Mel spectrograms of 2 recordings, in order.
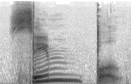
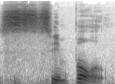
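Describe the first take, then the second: First: The stress is on the first syllable. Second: The stress is on the second syllable. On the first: The speaker calls it right. "in the first syllable, there is a stress" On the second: The speaker calls it wrong. "or you say simple. No"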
